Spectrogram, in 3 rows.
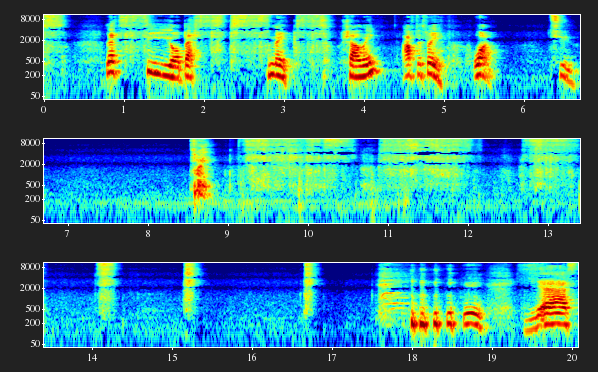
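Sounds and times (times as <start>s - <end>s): man hissing like a snake: 0.0s - 3.8s, 9.1s - 14.4s, 15.1s - 15.5s, 16.6s - 17.0s.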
